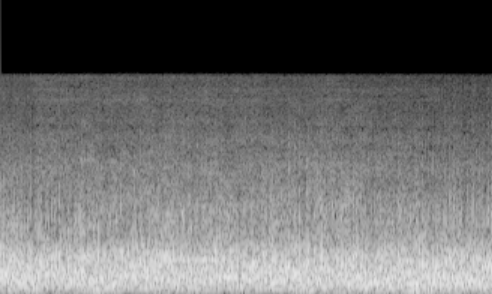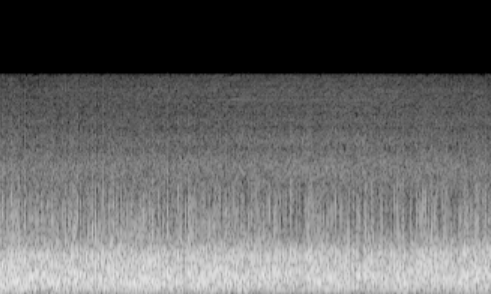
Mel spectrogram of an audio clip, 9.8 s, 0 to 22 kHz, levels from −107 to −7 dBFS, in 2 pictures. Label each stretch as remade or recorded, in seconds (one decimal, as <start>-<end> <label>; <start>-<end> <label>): 0.0-0.8 recorded; 0.8-4.4 remade; 4.4-9.8 recorded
